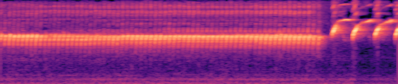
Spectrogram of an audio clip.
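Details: Canary song used to stimulate a bird that will not sing: a long steady buzzy rattling trill lasting about three seconds, followed by quick high swooping notes.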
